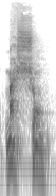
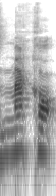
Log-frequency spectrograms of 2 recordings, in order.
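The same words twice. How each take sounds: First: "Machon" with a soft sh, MA-shon; "Machon", sh sound in the middle, nasal ending; corrected pronunciation. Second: "Macon" read as spelt, MAY-kon with a hard k; "Macon" the way it looks on the page, hard k; "Macon" with a hard k, as written. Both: Shown as a demonstration. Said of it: "Macon is pronounced Machon".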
